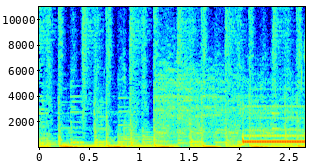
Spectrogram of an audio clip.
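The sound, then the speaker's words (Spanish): Music plays briefly, then a steady, loud telephone ringing tone cuts in near the end and holds without being picked up. “estar el teléfono para que nos cuente cómo le está yendo.”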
